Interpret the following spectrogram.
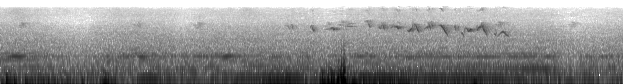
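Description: A small bird chirping a quick run of short, falling notes between about three and five seconds in, over a steady low hum. A dull low thump comes about three and a half seconds in.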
